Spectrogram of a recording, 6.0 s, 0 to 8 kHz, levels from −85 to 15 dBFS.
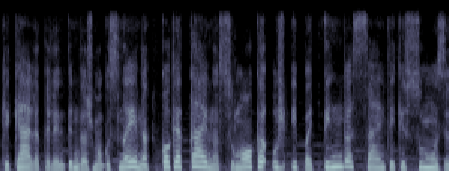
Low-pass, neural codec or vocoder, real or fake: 7.2 kHz; codec, 44.1 kHz, 3.4 kbps, Pupu-Codec; fake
